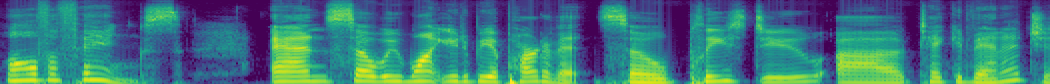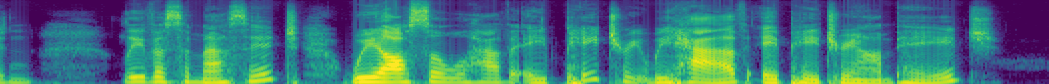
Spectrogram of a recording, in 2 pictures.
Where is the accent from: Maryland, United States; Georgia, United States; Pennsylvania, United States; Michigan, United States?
Maryland, United States; Rockville; I grew up in Rockville, Maryland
